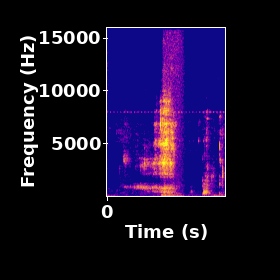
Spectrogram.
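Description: A man sipping a drink from a mug: one short, soft sip about a second into a pause.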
